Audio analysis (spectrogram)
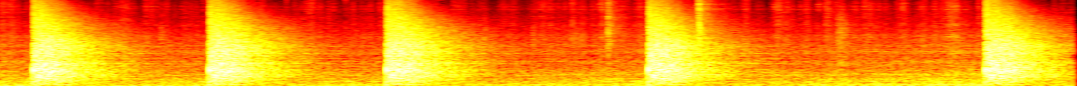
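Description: Five sharp, loud gunshots ring out at a target range, spaced a second or two apart, each with a quick decaying echo and no talk between them.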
